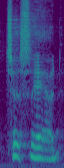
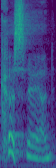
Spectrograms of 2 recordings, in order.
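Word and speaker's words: חֶסֶד: Mercy in Old Testament, in Hebrew, is, I'm not good at pronouncing Hebrew words, but it's sometimes pronounced chesed, and sometimes pronounced with a hard C sound, chesed.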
